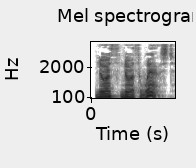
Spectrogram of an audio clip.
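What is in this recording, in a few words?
"north-northwest", British English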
